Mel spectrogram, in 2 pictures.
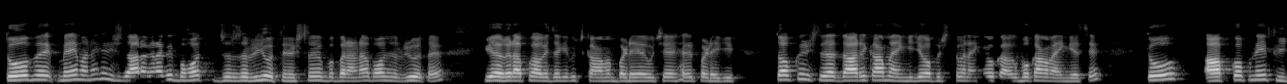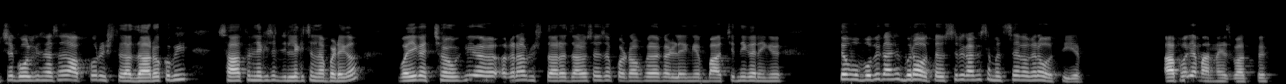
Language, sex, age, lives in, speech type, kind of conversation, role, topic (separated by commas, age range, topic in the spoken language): Hindi, male, 45-49, India, conversation, unstructured, none, आप अपने भविष्य के लिए कौन-से कदम उठा रहे हैं?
